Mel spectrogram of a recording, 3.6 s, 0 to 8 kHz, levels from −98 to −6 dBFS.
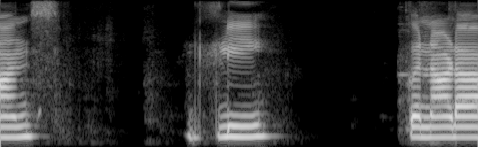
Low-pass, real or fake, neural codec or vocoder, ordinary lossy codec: none; real; none; none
